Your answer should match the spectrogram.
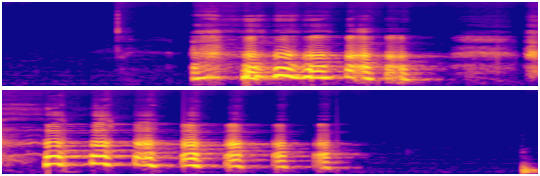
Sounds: Laughter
